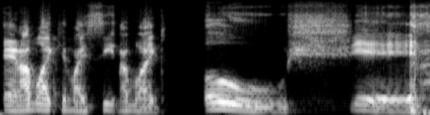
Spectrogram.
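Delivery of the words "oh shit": slow, drawn-out, hushed realization; retold uh-oh dread. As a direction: let it sink in slowly, half laughing. Retold dawning worry after upset win.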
